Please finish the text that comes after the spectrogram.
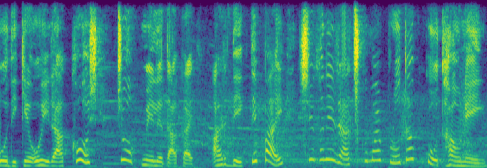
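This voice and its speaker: উঁচু, প্রাণবন্ত গলার নারী গল্পকথক. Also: female voice, fairly high pitch, wildly swooping pitch, normal speed, darkish tone, faint music behind. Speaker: narrator. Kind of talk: animated storybook narration for a cartoon.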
